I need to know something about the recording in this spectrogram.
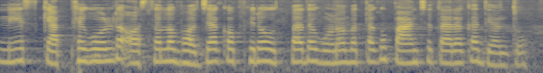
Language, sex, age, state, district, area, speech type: Odia, female, 18-30, Odisha, Kendrapara, urban, read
